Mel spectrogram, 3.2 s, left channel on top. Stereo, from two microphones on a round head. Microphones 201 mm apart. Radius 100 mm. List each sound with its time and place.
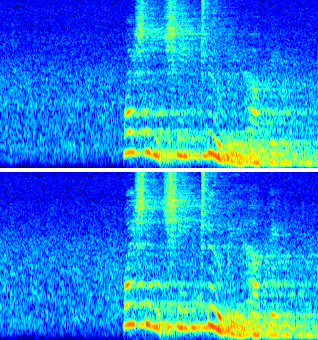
1.2 s a woman speaking: 20° right (ahead or behind), 1.0 m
